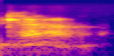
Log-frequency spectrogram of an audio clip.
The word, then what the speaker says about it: can: such as yes she can but when it comes before another word in the same Clause can is usually unstressed and the vowel is reduced the pronunciation is short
